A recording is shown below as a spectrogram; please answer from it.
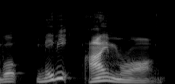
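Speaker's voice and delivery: usual speaking voice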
